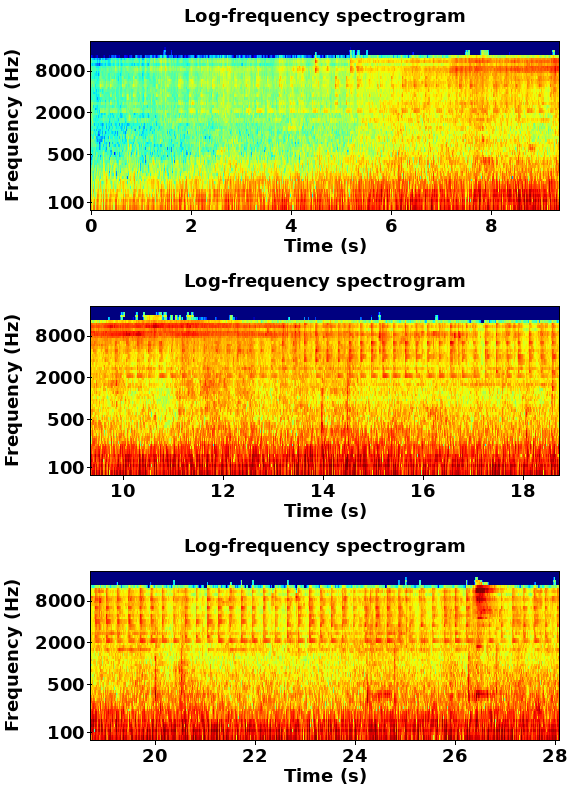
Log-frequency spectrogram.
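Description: Norfolk Southern freight train's boxcars rolling past close by, a dense rumble and clatter of steel wheels on rail. It grows louder over the first several seconds, then holds steady, with a brief high squeal near the end.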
